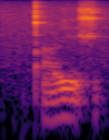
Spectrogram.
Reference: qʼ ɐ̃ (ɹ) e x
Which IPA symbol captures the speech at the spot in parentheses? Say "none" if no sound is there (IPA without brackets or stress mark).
ɹ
